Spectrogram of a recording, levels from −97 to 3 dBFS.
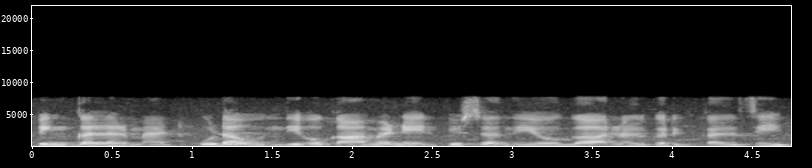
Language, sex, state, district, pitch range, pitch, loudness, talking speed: Telugu, female, Andhra Pradesh, Sri Satya Sai, 185-205 Hz, 195 Hz, -19 LUFS, 140 wpm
